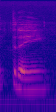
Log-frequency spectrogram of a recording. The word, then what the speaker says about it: trem: né pronuncia-se com u e trem que pronuncia-se com i ok muito bom e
